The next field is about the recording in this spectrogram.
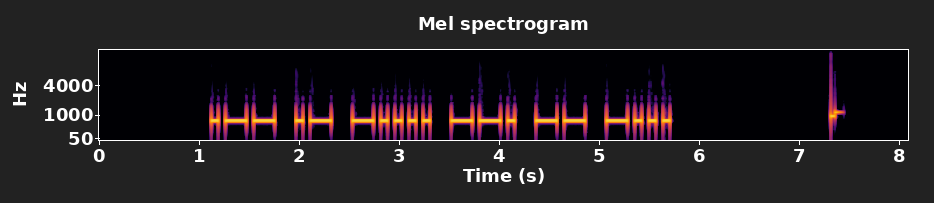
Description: Morse code, heard as a keyed tone, about 17 wpm, 700 Hz. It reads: WA6GMB
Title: USA Call Signs 17wpm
